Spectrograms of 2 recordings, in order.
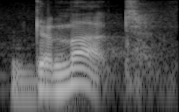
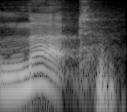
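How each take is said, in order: First: Both g and n are sounded, with a vowel between. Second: The word starts with an n sound, no g. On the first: "if you pronounce it the way it's spelled" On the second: "Maybe the G is silent"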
